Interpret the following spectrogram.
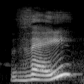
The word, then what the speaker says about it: they: But we have to make the difference between they, as in these people, and day, as in what a nice day.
